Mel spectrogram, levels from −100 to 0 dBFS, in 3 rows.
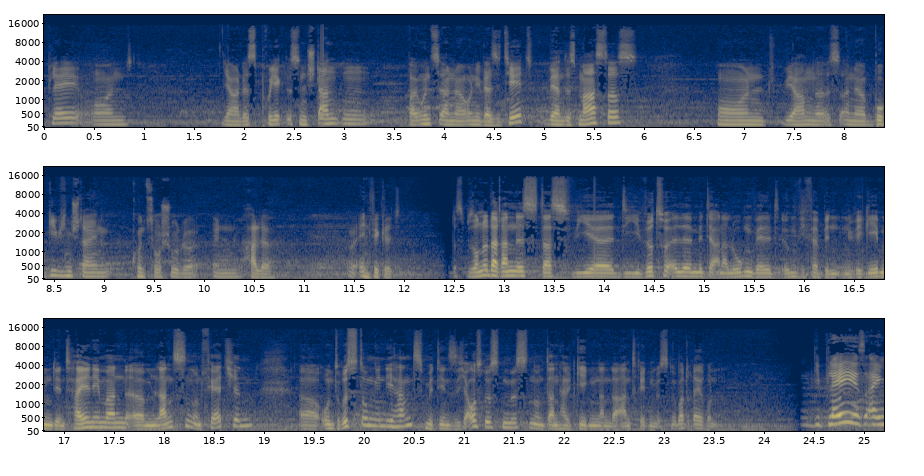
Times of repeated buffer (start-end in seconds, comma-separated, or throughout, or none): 2.76-2.79, 13.90, 16.58, 18.40-18.43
